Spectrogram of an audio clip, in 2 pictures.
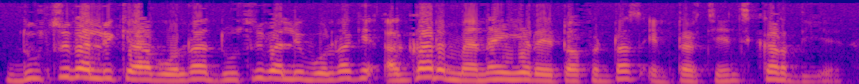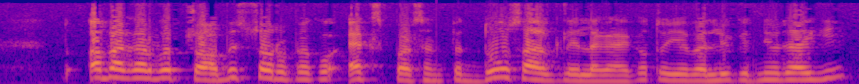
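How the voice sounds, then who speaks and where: A man's voice: high-pitched, fast, warm tone, highs cut off. A man teaching an exam math lesson in a mix of Hindi and English, working sums aloud and answering his own questions. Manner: works sums aloud, asks and answers himself.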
